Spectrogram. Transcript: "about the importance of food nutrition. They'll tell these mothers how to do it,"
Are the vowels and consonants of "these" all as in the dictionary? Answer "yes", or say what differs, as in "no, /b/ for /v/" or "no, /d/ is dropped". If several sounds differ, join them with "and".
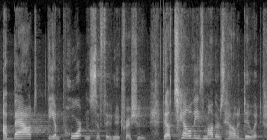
yes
